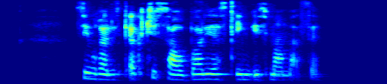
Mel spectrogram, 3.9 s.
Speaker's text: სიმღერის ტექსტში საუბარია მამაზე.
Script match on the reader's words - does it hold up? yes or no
no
